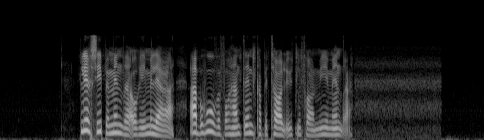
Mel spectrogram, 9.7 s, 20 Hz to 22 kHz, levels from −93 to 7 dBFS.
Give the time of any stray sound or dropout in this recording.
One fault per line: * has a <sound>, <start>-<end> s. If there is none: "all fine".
all fine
